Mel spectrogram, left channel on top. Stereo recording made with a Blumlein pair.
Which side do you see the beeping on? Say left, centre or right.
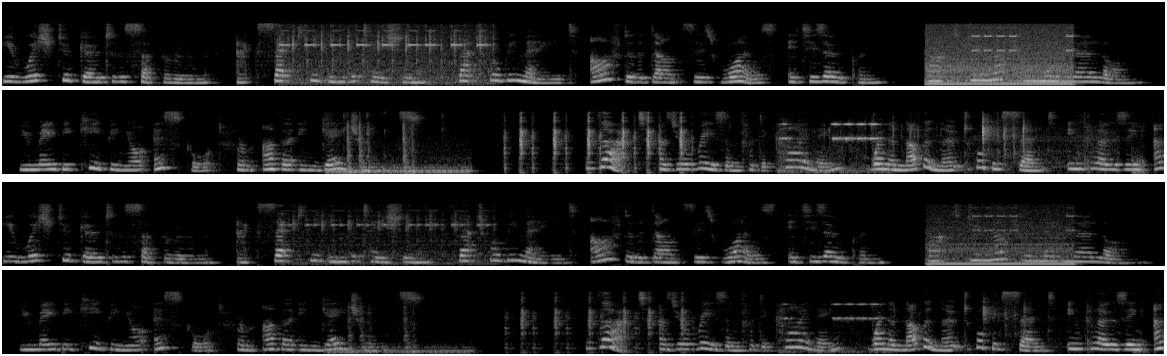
left.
